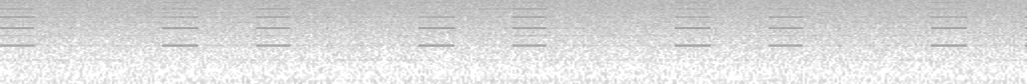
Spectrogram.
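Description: Near silence broken by faint, short, high-pitched electronic beeps, about one a second and unevenly spaced.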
